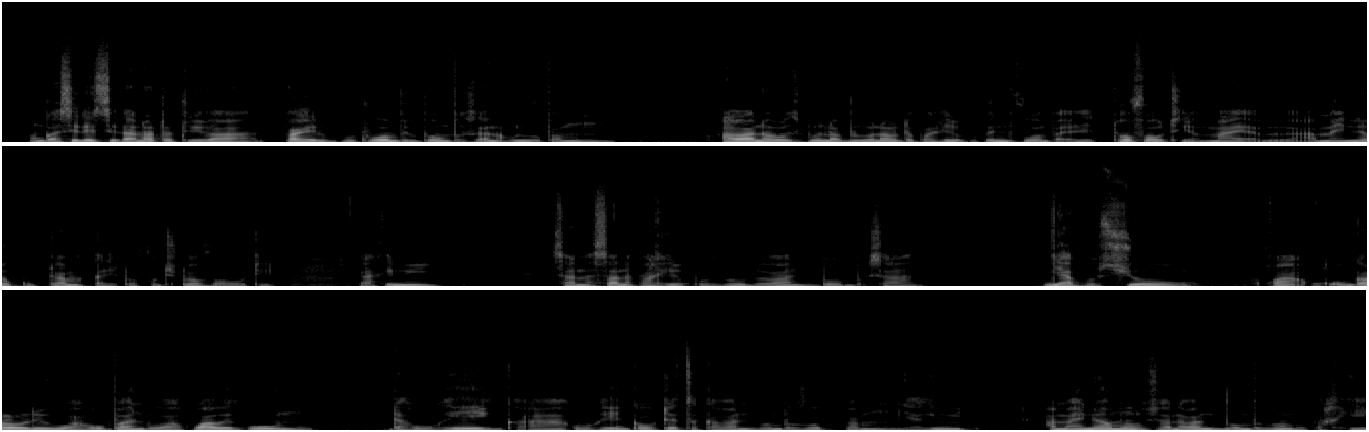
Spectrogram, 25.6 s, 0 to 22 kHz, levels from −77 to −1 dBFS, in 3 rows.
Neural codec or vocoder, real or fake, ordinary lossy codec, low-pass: none; real; none; none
